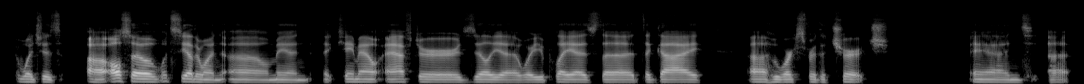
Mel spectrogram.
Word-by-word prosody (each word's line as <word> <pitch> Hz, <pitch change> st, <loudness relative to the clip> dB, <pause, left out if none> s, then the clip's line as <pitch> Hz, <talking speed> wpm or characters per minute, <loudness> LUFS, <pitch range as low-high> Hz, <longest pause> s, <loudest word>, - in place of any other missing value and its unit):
which 125 Hz, -3 st, -3 dB
is, 115 Hz, -2 st, -3 dB, 0.2 s
uh, 115 Hz, -3 st, +5 dB
also 135 Hz, -3 st, +6 dB
what's 145 Hz, +3 st, -8 dB
the 140 Hz, -2 st, +4 dB
other 120 Hz, -2 st, +2 dB
one? 110 Hz, -1 st, -1 dB
Oh, 110 Hz, -2 st, -2 dB
man. 105 Hz, -1 st, -3 dB
It -, -, -10 dB
came 125 Hz, -2 st, -3 dB
out 120 Hz, -1 st, +1 dB
after 115 Hz, -1 st, +2 dB
Xillia 110 Hz, 0 st, 0 dB
where 110 Hz, 0 st, -1 dB
you 115 Hz, +1 st, -1 dB
play 115 Hz, -2 st, +1 dB
as 115 Hz, -1 st, 0 dB
the 110 Hz, -1 st, 0 dB
the 115 Hz, -, -2 dB
guy, 115 Hz, 0 st, +3 dB, 0.5 s
uh, 120 Hz, -1 st, +1 dB
who 120 Hz, +2 st, -2 dB
works 115 Hz, 0 st, -1 dB
for 120 Hz, -, -3 dB
the 110 Hz, 0 st, -8 dB
church, -, -, -3 dB, 0.8 s
and, 110 Hz, -3 st, -3 dB, 0.3 s
uh -, -, -5 dB
115 Hz, 165 wpm, -26 LUFS, 110-120 Hz, 0.8 s, also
